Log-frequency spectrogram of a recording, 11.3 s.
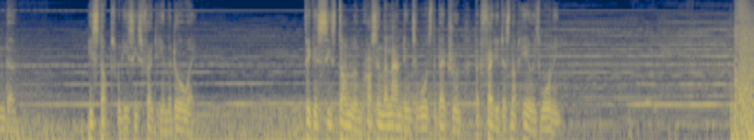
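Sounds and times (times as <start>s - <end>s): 
low steady hum: 0.0s - 11.0s
speech: 0.1s - 0.5s, 1.3s - 3.1s, 4.6s - 8.6s
gunshot in a radio drama: 11.0s - 11.3s.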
